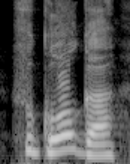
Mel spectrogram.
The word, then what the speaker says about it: Fukuoka: to play the the Japanese person right hey Fukuoka not like you oka it's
